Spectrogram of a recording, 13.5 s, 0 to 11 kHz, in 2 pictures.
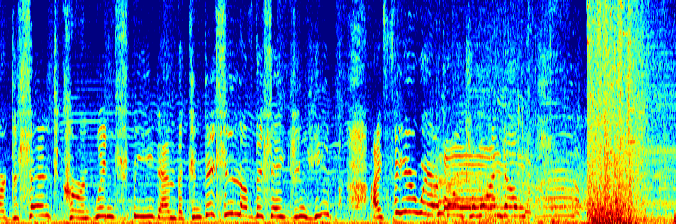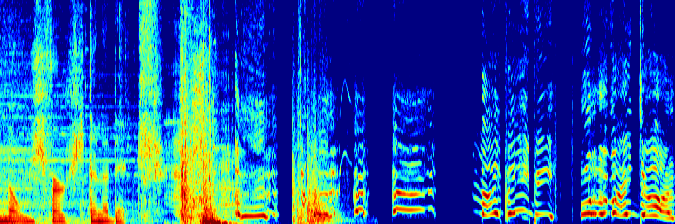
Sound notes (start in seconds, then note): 4.3 screaming; 9.0 gasping, crying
